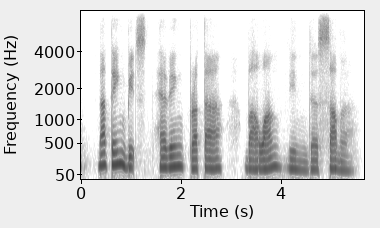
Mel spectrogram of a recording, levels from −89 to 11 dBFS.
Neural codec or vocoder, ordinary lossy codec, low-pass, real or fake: codec, 16 kHz, about 1 kbps, DyCAST, with the encoder's durations; Opus, 16 kbps; 7.2 kHz; fake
